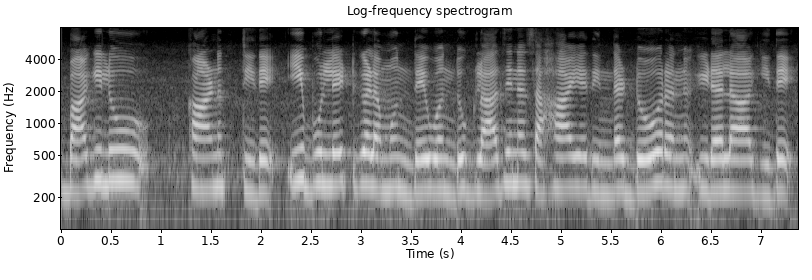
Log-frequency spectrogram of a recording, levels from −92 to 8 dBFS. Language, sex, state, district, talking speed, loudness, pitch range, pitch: Kannada, female, Karnataka, Bangalore, 90 wpm, -14 LUFS, 230-260 Hz, 235 Hz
